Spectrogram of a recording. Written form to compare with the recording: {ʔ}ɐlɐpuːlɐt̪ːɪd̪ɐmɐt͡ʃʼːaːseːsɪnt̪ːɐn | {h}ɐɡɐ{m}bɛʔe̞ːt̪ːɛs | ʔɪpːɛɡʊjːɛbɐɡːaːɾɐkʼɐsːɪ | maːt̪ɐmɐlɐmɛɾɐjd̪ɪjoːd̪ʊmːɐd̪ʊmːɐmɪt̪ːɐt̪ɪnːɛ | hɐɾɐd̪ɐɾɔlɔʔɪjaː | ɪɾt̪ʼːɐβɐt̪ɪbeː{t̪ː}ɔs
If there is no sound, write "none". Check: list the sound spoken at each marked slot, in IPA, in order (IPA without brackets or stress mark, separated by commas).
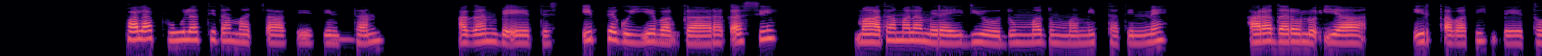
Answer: p, h, n, t̪ː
